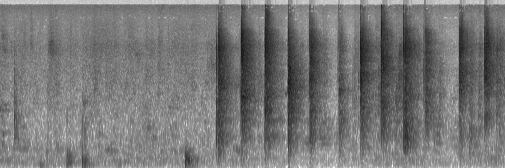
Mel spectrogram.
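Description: Hands clapping firmly in a traditional Chinese medicine self-treatment practice, a regular series of about fourteen sharp, loud claps in a steady rhythm, preceded by a few softer taps and low murmuring.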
